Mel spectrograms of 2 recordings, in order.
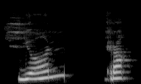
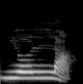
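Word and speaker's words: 연락: Yon rak CH tetapi bacanya bukan yonrak tetapi bacanya yolakcoo loh saya k yak karena Bim bertemu dengan R sehingga bukan menjadi yonrak tetapi menjadi yolak jadi bimionnya ini berubah menjadi l jadi yolako yolako artinya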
